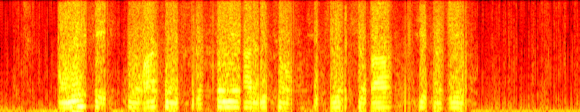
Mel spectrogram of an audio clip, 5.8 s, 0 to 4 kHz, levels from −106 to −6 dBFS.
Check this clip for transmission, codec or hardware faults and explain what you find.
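One fault runs through the whole recording: a mu-law and A-law mix-up, where mu-law-coded telephone speech has been decoded as A-law. The mismatched companding curves scramble sample levels, giving harsh distortion and hiss-filled pauses. Unlike clipping, quiet passages are noisy too, not just peaks. The 4 kHz G.711 band limit itself sounds ordinary.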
